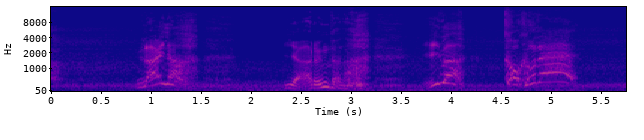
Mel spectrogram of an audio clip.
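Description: A young man calls out urgently.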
